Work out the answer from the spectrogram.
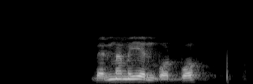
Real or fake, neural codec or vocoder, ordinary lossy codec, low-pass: real; none; MP3, 32 kbps; 3.6 kHz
